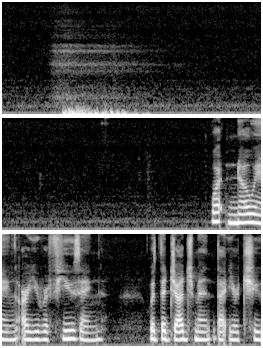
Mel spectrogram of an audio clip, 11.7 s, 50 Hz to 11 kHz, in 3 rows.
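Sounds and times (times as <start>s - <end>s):
deep breath during a guided healing exercise: 0.7s - 2.8s, 9.5s - 10.0s
speech: 7.1s - 9.4s, 10.0s - 11.6s.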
